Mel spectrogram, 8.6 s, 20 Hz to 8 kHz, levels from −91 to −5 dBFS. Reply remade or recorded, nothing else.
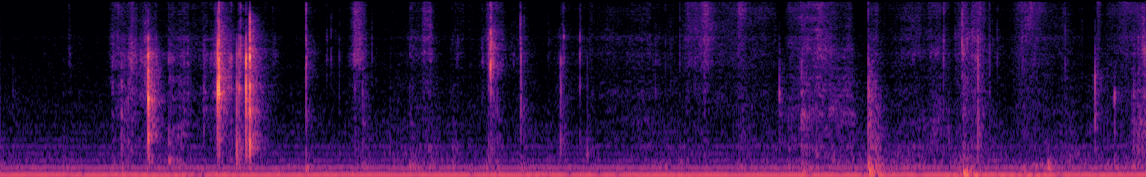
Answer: remade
